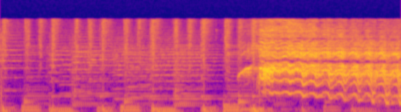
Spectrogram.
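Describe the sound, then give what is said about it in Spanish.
A man imitates a horse with a loud, trembling whinny full of vibrato. It bursts in after a rhythmic thumping music beat and continues over it. “Hasta un relinchido se me salió.”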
